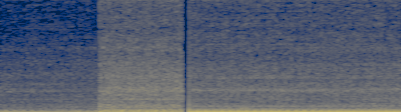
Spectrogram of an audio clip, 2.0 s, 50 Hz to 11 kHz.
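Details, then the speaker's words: Mazda 2 that would not start after sitting about a month, checked fuses and injectors: engine catches, brief dip, then settles into a steady, even low hum with no knocks or misses; check engine light still on (PCM power relay code). "Start busing. Yun oh. Napaandar na. Umandar na yan."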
